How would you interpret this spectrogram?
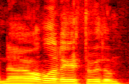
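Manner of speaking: ordinary talk, nothing marked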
